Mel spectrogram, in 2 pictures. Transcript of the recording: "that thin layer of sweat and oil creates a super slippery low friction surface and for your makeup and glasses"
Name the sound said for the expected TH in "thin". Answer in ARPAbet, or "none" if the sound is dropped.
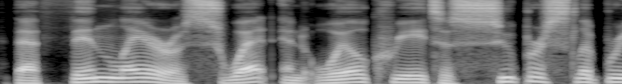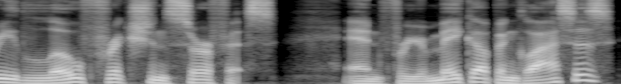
TH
